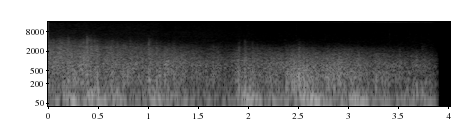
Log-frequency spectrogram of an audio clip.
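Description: An edited-in rumble sound effect like thunder, deep and noisy. Its hissy top fades away while the low rumble goes on, and it cuts off suddenly just before the end.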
